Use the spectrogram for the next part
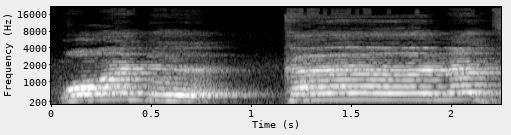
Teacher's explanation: kafnya dibaca tipis fathah dua harokat karena setelahnya ada alif. Nunnya dibaca tipis fathah satu harokat, taknya dibaca sukun dan ada hamznya.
